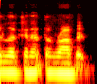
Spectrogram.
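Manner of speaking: plain reading voice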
